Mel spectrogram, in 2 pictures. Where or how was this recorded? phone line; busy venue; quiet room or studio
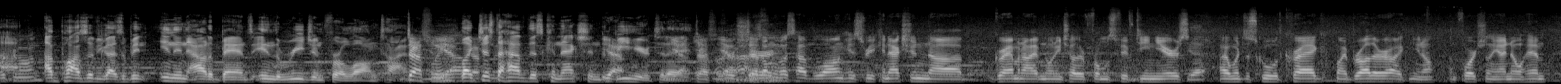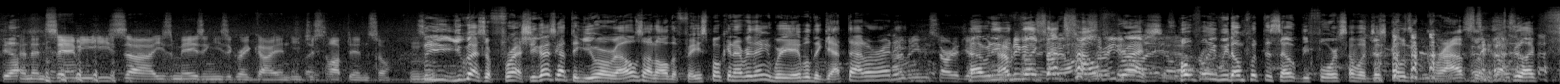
busy venue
